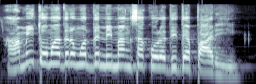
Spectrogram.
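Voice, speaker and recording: Man voicing a high-voiced bold young hero. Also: sing-song, brisk. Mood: curious, crafty. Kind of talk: Bengali fairy-tale cartoon acting.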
